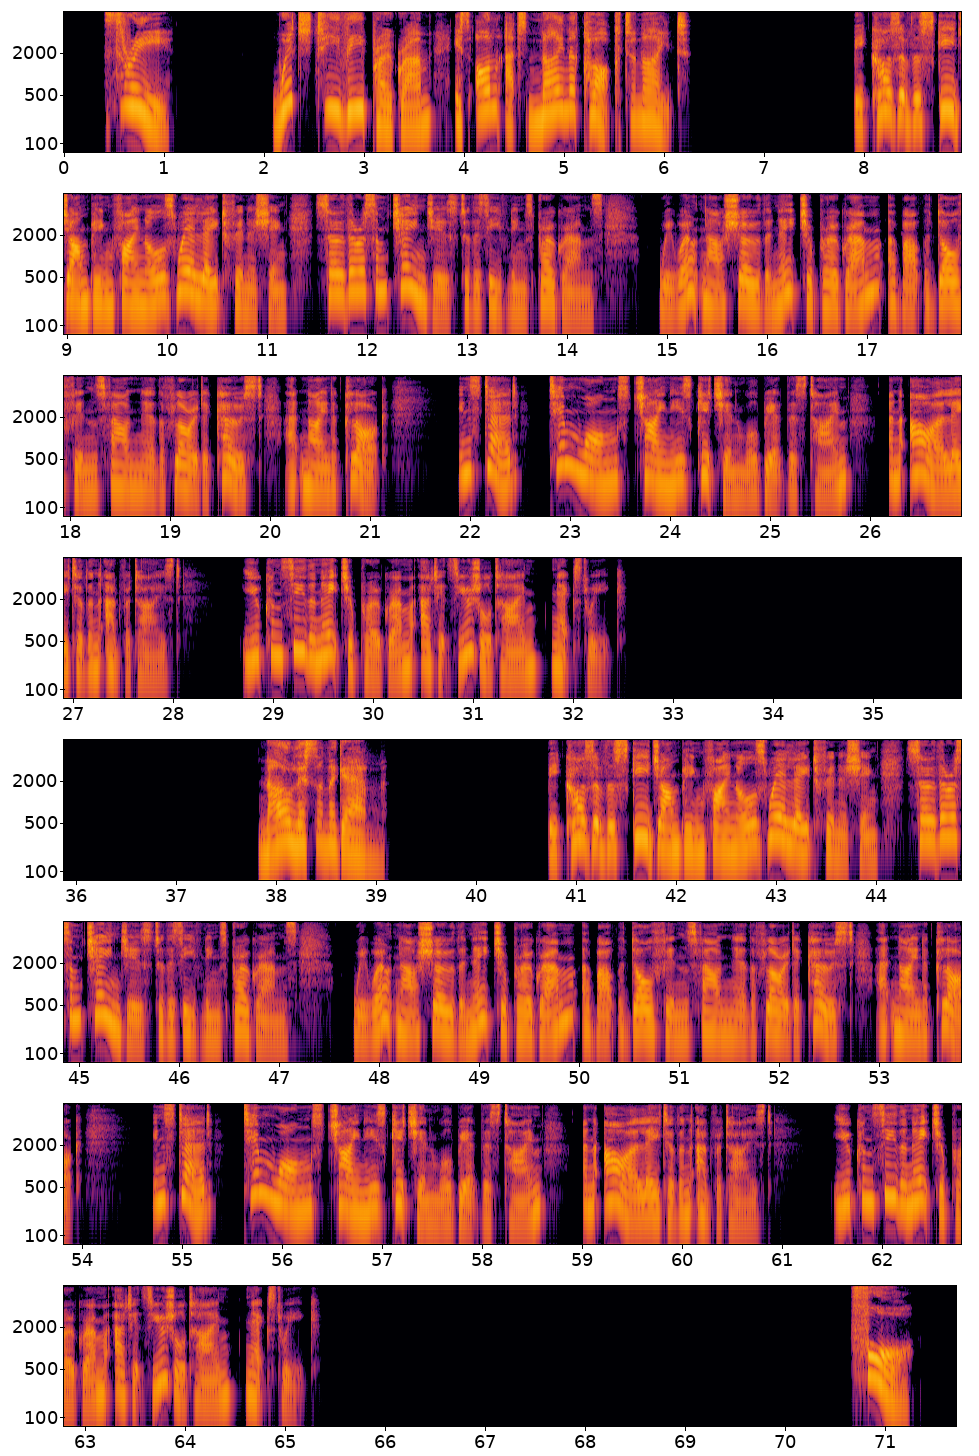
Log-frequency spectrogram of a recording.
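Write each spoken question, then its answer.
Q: Which TV programme is on at 9 o'clock tonight?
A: Tim Wong's Chinese Kitchen (a cookery programme)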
